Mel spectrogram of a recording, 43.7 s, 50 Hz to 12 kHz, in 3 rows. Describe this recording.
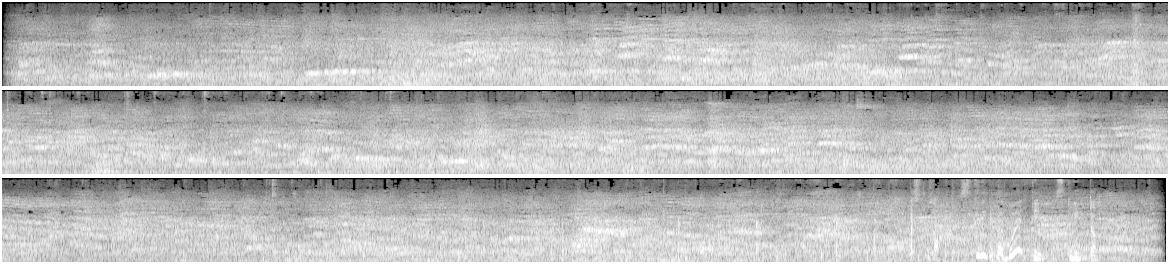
20080303 Venice next to school
This is a field recording of a schoolyard behind a wall. After a while an Italian woman asks how a certain word should be spelled for her text-message : )
binaural, children, field, schoolyard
